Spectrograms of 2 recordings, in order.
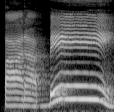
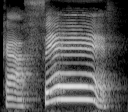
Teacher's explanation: Então elas têm acento a última sílaba é a mais forte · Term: sílaba tônica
